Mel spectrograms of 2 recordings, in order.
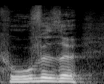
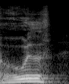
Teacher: Han har udtalt en hel del af de svage vokaler, som vi ikke udtaler med. · Shown in: first take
